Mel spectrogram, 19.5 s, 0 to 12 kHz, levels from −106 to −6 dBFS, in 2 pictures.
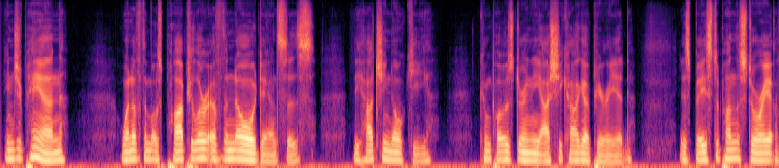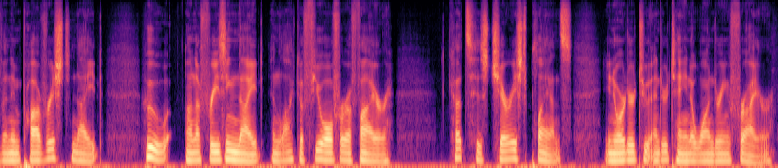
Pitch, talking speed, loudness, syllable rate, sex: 115 Hz, 155 wpm, -18 LUFS, 5.3 syllables/s, male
